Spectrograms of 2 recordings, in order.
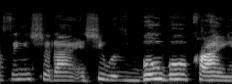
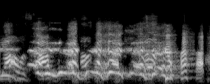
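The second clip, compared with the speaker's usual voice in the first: laughing; 10 semitones higher, 6 dB louder, slower than usual. Real, not acted. Showing off, laughing.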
